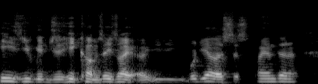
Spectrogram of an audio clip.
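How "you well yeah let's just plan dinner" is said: mock flat monotone delivery, much quieter. Imitating a service manager who wants to leave, in a flat monotone. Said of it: "he's got the monotone".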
